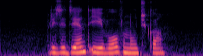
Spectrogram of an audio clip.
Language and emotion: Russian, neutral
